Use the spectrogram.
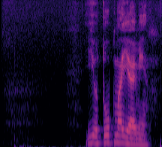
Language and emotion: Russian, neutral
